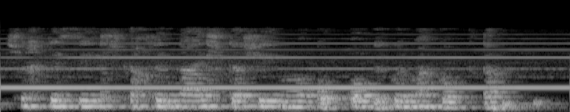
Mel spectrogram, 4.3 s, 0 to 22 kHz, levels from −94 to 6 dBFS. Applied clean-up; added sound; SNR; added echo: none; Wind instrument, woodwind instrument; 7 dB; reverberation time 0.6 s.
